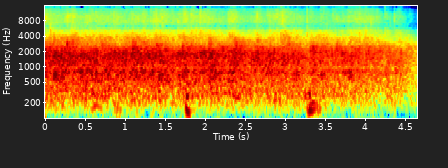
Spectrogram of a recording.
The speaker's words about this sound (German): und das tun wir doch mit einem herzerwärmenden Applaus.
